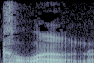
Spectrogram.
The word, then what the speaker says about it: Cologne: Just gonna call it colon for the rest of this time. I can't wait. I hope somebody leaves a comment on YouTube or somewhere of this podcast. You know it's pronounced cologne, right? – Yeah, someone will.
